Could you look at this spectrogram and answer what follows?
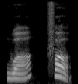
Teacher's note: दंतोष्ठ्य निचले होठ व ऊपरी दांतों से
